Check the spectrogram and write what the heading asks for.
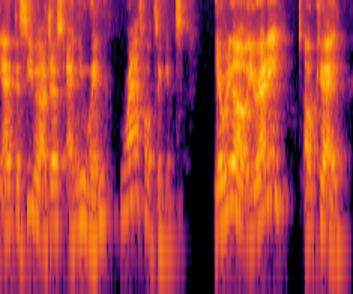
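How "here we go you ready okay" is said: ordinary delivery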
